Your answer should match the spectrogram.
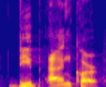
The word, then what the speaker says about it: Dipankar: a problem I say you can call me as deep anchor because anchor everyone knows the Geotech and though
